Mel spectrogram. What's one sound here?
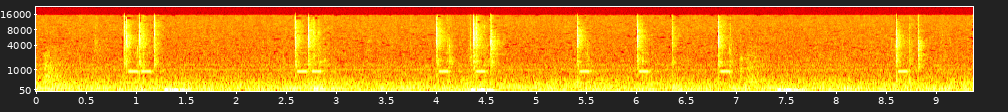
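A mobile phone beeps briefly with each key press.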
